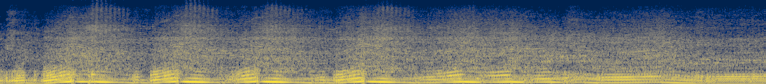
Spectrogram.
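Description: A car engine revs up and down in quick, loud bursts.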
